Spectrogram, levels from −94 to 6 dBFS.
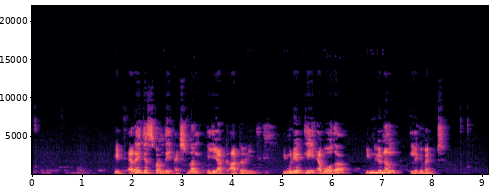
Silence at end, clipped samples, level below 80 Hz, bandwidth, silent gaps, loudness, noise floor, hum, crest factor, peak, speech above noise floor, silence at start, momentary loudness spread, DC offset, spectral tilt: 0.9 s; under 0.1%; -56 dBFS; 7.8 kHz; none; -17 LUFS; -62 dBFS; none; 18 dB; -2 dBFS; 45 dB; 1.65 s; 14 LU; under 0.1%; -4.5 dB/octave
